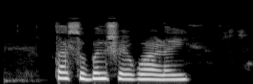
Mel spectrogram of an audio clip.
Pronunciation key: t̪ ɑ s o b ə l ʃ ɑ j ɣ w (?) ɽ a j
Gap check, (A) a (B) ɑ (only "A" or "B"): B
